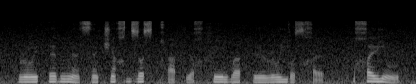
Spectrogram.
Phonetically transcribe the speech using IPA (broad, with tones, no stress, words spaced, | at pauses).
ɭũ˦y̯hø˥bnə̃˩ sə̃˦t͡ʃə̃˥χd͡zo˥s qʰə˩fʉ˨χ fĩ˥bʌ˦hʉ˦y̯ɭu˥ jo˨sχə˩ | χø˥y̯jũ˨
